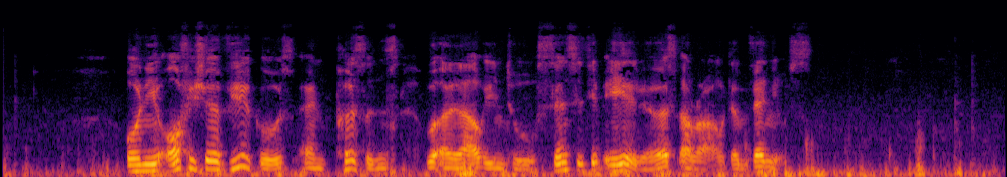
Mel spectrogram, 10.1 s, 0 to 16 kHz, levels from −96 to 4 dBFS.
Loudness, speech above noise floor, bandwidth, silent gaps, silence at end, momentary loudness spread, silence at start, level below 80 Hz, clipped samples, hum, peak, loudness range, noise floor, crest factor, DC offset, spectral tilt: -20 LUFS; 27 dB; 7.4 kHz; none; 0.2 s; 17 LU; 0.05 s; -32 dBFS; under 0.1%; none; -2 dBFS; 4 LU; -46 dBFS; 18 dB; under 0.1%; -8.5 dB/octave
